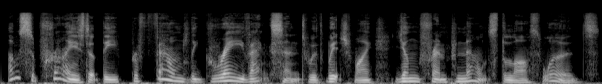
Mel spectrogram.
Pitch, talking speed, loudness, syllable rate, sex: 130 Hz, 170 wpm, -22 LUFS, 4.4 syllables/s, male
